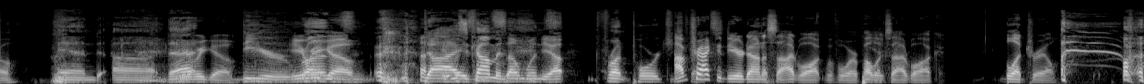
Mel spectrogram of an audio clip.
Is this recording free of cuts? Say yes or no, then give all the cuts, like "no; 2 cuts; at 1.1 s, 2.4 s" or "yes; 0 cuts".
no; 1 cut; at 6.7 s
